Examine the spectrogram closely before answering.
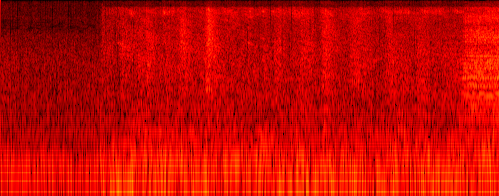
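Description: A train rolls along the tracks with a loud clattering rumble.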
